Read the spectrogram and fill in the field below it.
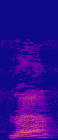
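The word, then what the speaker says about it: one: যেমন আই স এ ওয়ান eyed man. ওয়া, হ্যাঁ, দেখো ওয়া এর মতো উচ্চারিত, ওয়ান আইড ম্যান।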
